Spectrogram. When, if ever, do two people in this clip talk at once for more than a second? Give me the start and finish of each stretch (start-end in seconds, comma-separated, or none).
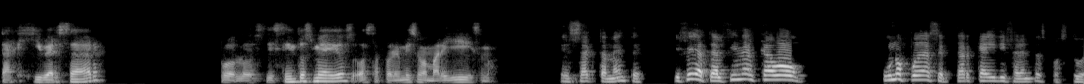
none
